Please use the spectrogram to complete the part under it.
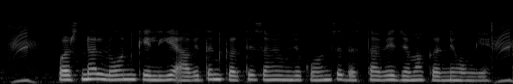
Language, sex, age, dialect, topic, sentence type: Hindi, female, 31-35, Hindustani Malvi Khadi Boli, banking, question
